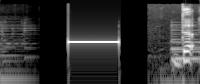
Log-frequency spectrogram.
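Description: A single loud, steady electronic beep lasting about half a second, a plain one-pitch tone, coming after the background music has faded out; a voice starts just before the end.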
